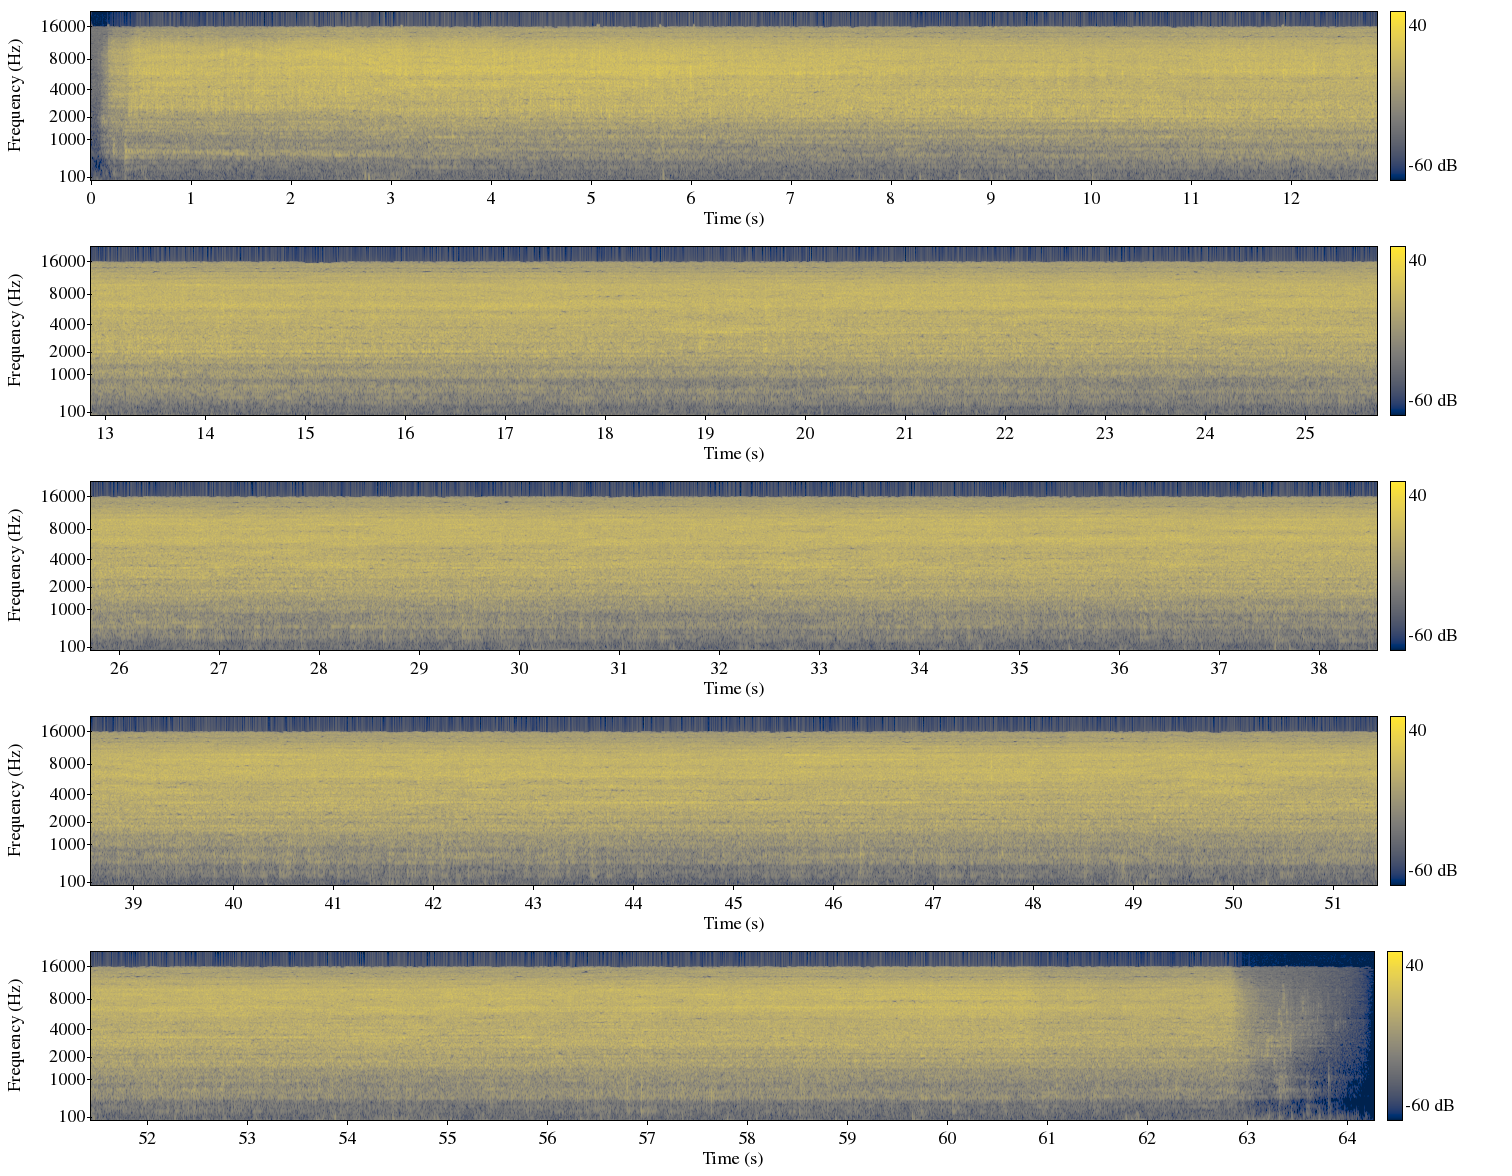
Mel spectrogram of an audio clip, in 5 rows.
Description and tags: Kitchen-Sink-Fill-Up-Half-Way
This is a stereo recording of me filling up my kitchen sink with water (it is a dual, stainless steel sink). It was recorded with my Rockband USB Stereo Microphone. It was edited and perfected in Goldwave v5.55. Enjoy!
drain, gargle, hole, kitchen, noise, noisy, plug, plughole, sink, water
